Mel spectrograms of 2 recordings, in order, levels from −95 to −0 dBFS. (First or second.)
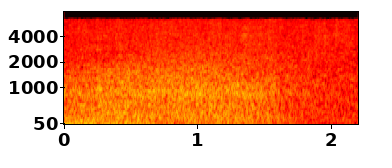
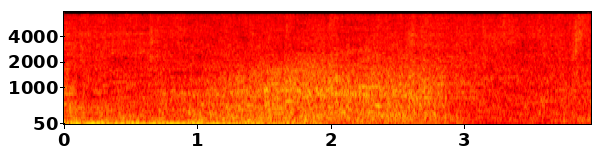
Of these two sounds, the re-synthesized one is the second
